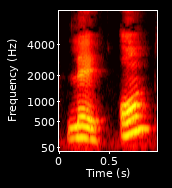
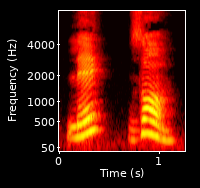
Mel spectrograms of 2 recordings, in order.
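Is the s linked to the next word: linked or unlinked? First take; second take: unlinked; linked. First: The s is not linked to the vowel. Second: The s is linked to the vowel. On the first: The speaker calls it wrong. "c'est faux" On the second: The speaker calls it right. "On fait la liaison"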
